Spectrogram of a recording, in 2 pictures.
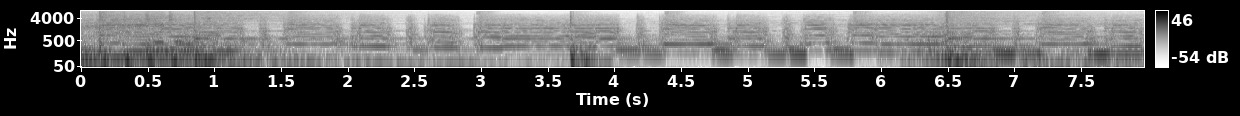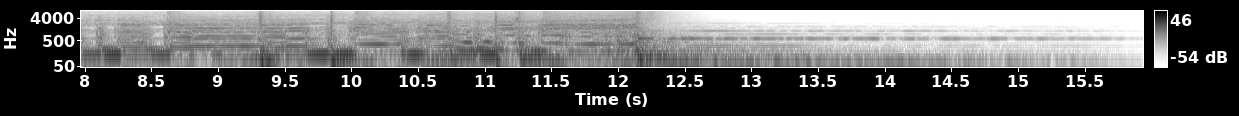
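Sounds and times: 
hard rock trailer intro music: 0.0s - 12.7s.

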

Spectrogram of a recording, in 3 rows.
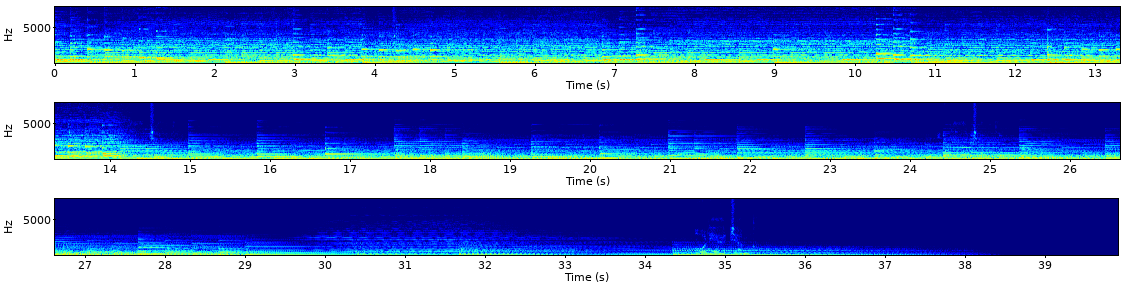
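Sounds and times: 
violin: 0.0s - 15.0s, 29.4s - 34.2s
piano: 0.0s - 38.5s.

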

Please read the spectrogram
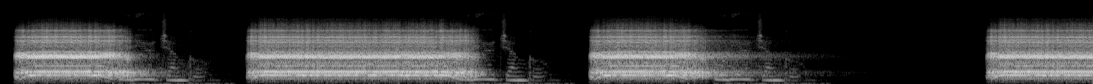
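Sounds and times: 
buzzer: 0.2s - 1.4s, 2.5s - 4.8s, 5.9s - 7.2s, 9.9s - 10.9s.

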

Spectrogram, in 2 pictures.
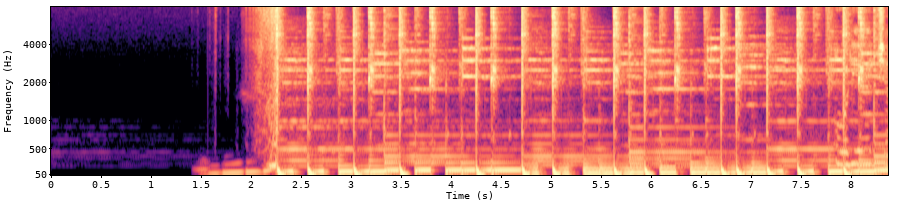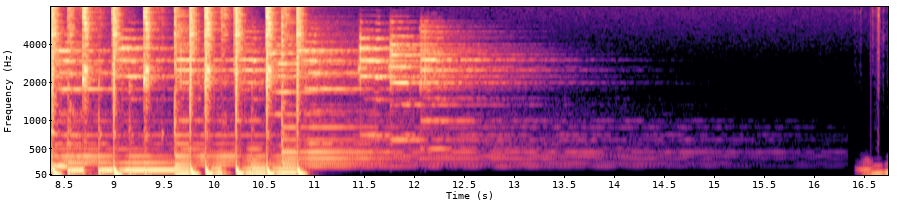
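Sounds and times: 
background guitar: 2.2s - 15.2s.

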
